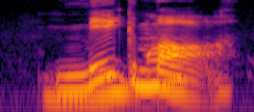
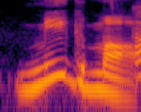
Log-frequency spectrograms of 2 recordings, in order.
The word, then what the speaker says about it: Mi'kmaq: It's Mi'kmaq. There you go. Mi'kmaq. – Ah, Mi'kmaq. – Interesting. I would not have assumed from the apostrophe K-M-A-Q. That's just my white pronunciation. Mi'kmaq.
